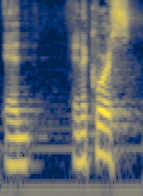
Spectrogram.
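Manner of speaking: ordinary delivery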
